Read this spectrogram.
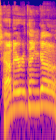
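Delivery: high, cheery question; high dispatcher voice. Retold or imitated. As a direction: lift the pitch up for her.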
